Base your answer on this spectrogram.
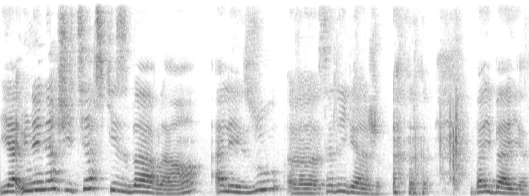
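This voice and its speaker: A high-pitched woman's voice with very wide pitch swings, at a fairly slow pace. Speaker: tarot card reader. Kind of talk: tarot reading. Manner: animated.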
